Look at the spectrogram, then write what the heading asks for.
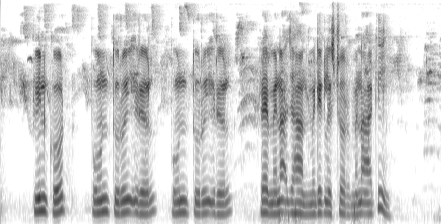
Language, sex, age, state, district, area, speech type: Santali, male, 18-30, West Bengal, Malda, rural, read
